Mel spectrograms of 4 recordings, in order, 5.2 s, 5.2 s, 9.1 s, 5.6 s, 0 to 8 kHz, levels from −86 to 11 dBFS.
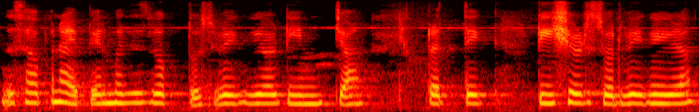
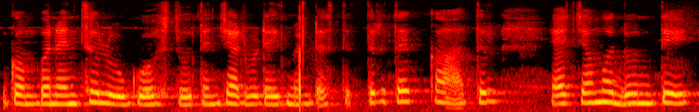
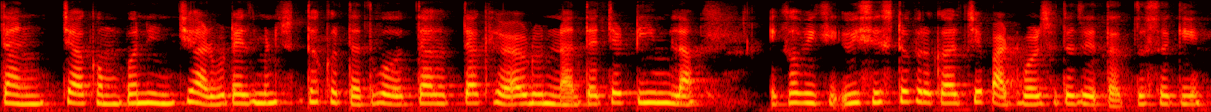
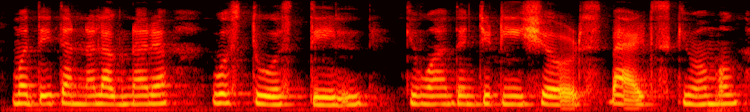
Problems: constant background noise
